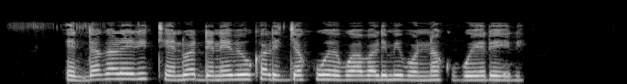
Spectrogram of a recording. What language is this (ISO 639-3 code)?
lug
